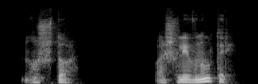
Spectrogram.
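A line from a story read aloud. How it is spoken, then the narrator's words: Whisper. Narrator (Russian): прошептал он Баю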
